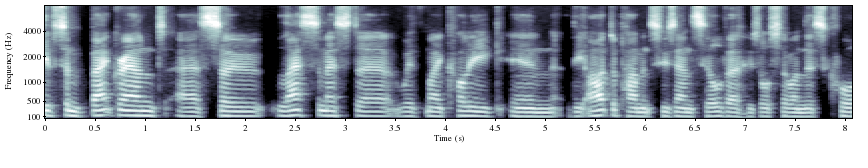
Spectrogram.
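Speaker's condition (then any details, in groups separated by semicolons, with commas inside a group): No condition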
